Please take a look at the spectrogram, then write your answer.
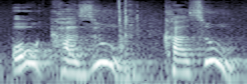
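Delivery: normal talking voice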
